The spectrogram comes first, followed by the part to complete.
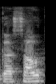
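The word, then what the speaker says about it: Nkosi: The vision of white singing, यहाँ पर थोड़ा सा देखते हैं, एन साइलेंट है, कोसी आप बोल सकते हैं, सिकेलल और आई Africa and black singing D stem.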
